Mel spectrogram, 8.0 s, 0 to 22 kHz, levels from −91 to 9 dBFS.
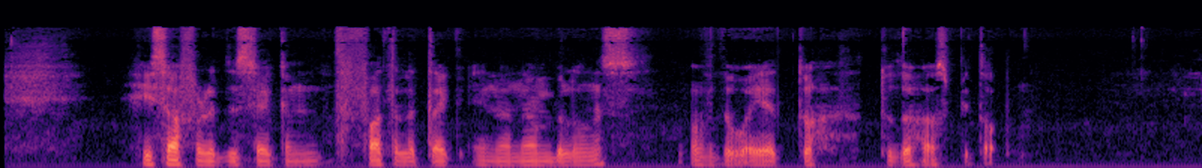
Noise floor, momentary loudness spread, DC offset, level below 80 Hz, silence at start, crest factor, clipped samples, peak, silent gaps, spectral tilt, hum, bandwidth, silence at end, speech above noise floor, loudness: -61 dBFS; 16 LU; under 0.1%; -50 dBFS; 0.05 s; 26 dB; under 0.1%; -4 dBFS; none; -4.5 dB/octave; none; 11.5 kHz; 1.4 s; 34 dB; -28 LUFS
